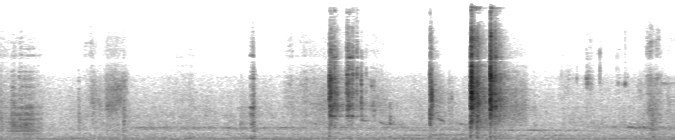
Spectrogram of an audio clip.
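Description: Light metallic clicks and taps of small parts being handled as a throttle cable is fitted to a mower engine's carburetor linkage, a few scattered, the loudest a quick pair just before the five-second mark, over a steady low hum.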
